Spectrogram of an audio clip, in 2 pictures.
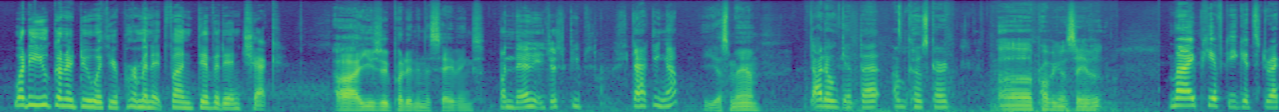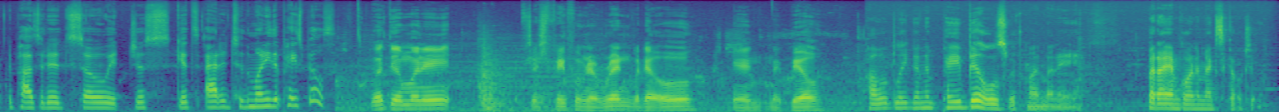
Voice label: VOX POP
